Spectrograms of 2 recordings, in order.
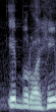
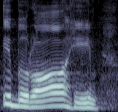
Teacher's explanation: را کو تھوڑا سا ایک الف کی مقدار کھینچ کر پڑھیں گے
